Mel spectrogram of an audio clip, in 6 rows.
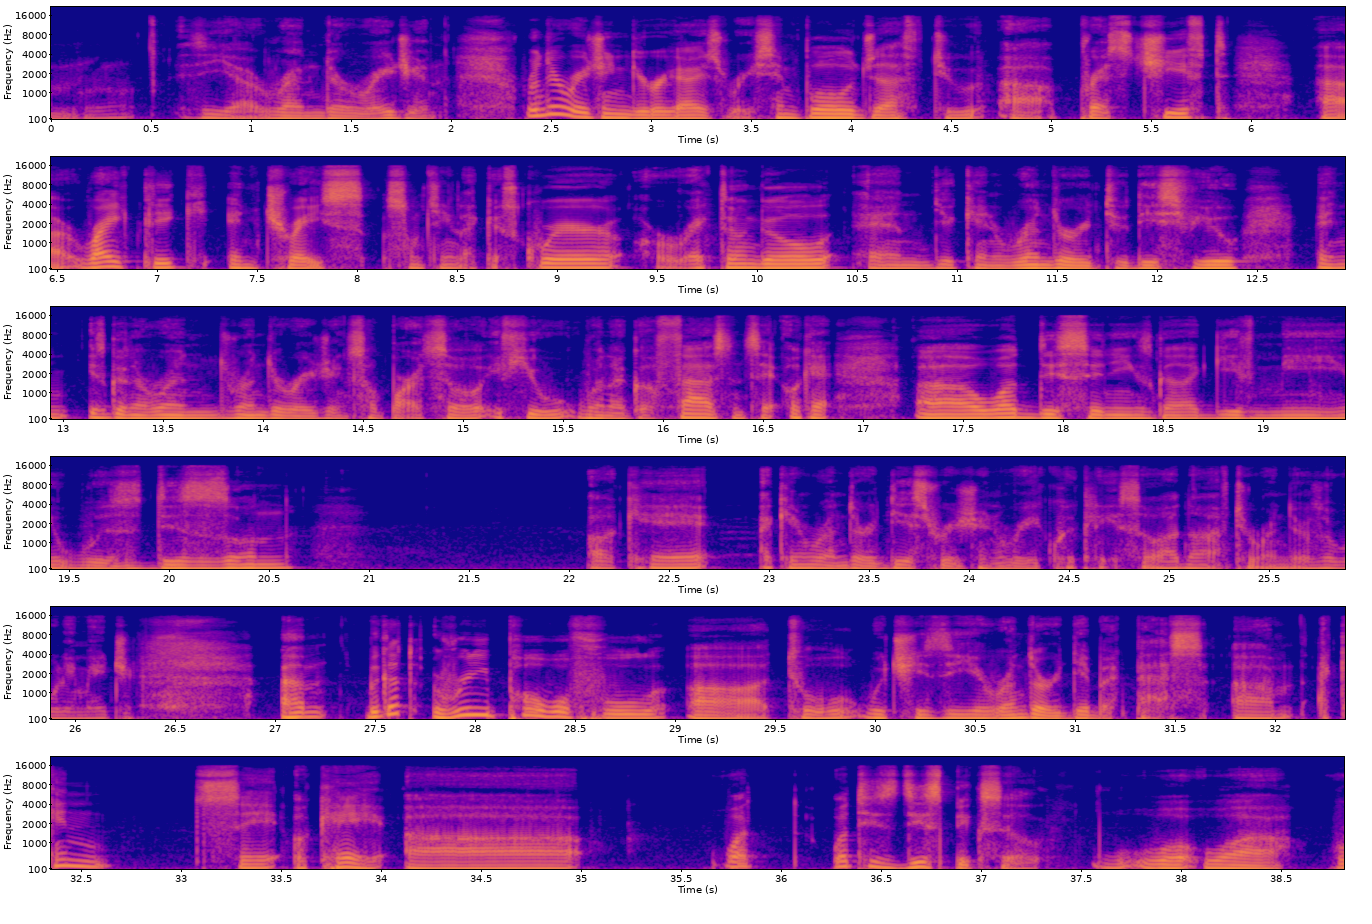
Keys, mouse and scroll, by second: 0.8 click, 0.8 scroll up 1, 0.8 click, 1.0 Delete, 2.1-2.8 scroll down 4, 2.8-4.1 scroll up 5, 6.6-9.9 shift+right drag, 9.9 scroll down 3, 10.8 click, 14.1 scroll down 1, 14.1 click, 14.9 click, 15.5 click, 15.8-16.6 scroll down 5, 16.6 click, 16.6 click, 17.1 click, 17.4-18.1 scroll up 2, 17.4 click, 18.1-18.5 scroll down 1, 18.8 alt+middle click, 19.5 shift+right click, 21.2 click, 21.2-23.4 shift+right drag, 21.2 alt+middle click, 24.2 click, 24.2 shift+right click, 24.2 alt+middle click, 24.2 click, 24.6-27.8 alt+middle drag, 27.0 click, 27.8-30.6 scroll up 90, 31.9 scroll up 1, 32.6-32.9 scroll down 6, 33.1 alt+middle click, 33.7 alt+double middle click, 34.2 alt+middle click, 35.2-36.7 scroll up 12, 36.7-37.4 scroll down 3, 37.6 scroll up 3, 38.3 shift+right click.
